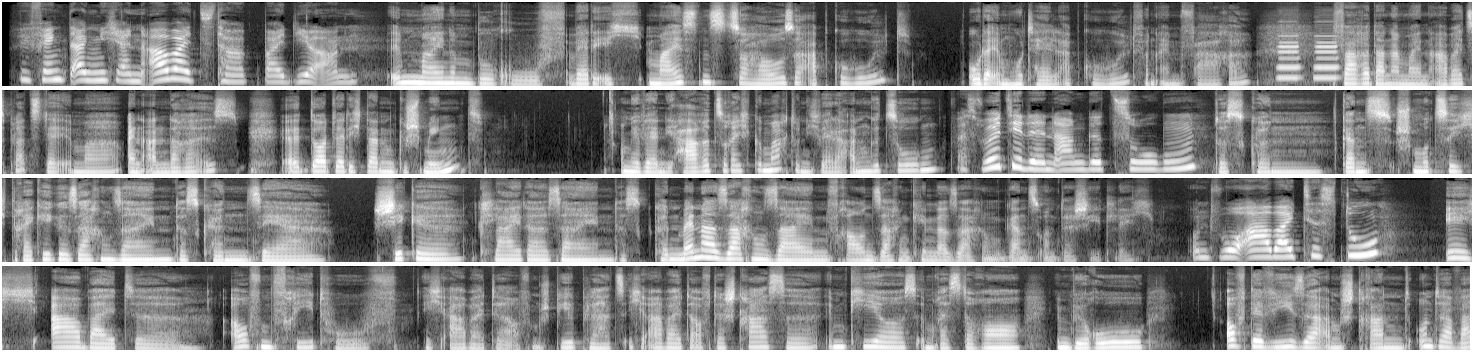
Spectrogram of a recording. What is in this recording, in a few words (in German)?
interview; WDR5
